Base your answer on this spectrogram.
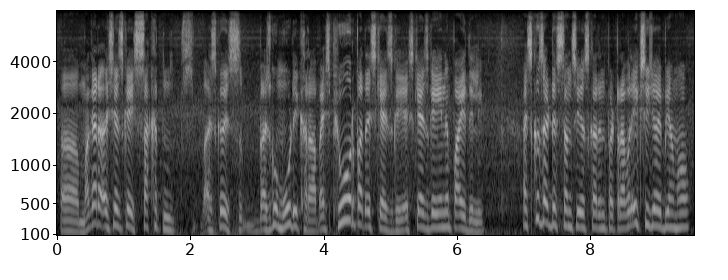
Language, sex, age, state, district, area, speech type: Kashmiri, male, 30-45, Jammu and Kashmir, Srinagar, urban, spontaneous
